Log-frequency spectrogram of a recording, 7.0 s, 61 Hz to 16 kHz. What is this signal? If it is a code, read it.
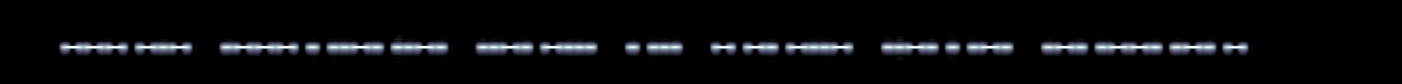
Morse code, heard as a keyed tone, about 41 wpm, 700 Hz. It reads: OK JEFF FB ES TNX FER RPRT
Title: K1USN SST QSO Practice 45wpm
